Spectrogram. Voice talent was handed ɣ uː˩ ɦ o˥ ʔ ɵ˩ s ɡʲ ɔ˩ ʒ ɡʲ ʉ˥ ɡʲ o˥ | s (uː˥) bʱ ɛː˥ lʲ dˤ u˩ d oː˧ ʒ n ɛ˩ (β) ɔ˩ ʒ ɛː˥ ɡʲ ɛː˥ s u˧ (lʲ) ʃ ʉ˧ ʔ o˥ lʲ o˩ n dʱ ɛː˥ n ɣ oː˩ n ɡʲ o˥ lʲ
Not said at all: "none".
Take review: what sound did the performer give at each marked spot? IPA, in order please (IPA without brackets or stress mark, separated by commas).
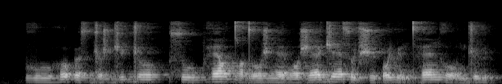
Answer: uː˧, β, lʲ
